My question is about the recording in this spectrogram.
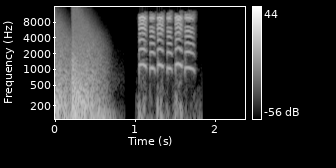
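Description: Cartoon sound effects: two sudden noisy hits that fade away over about half a second, then about a second in a quick run of about six high squeaks, each rising and falling in pitch.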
